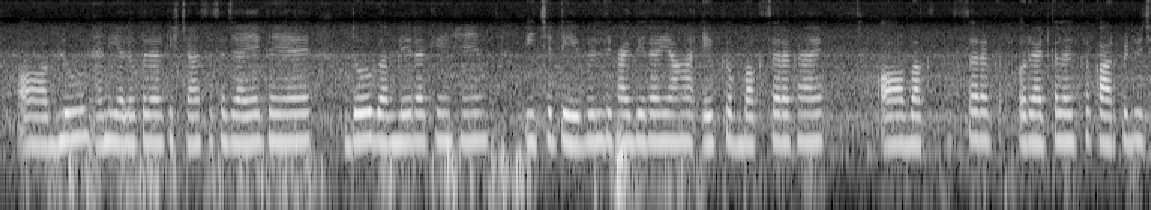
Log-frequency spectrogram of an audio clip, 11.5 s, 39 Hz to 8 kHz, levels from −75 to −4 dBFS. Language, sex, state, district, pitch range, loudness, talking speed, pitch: Hindi, female, Uttar Pradesh, Budaun, 215-225 Hz, -17 LUFS, 180 wpm, 220 Hz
